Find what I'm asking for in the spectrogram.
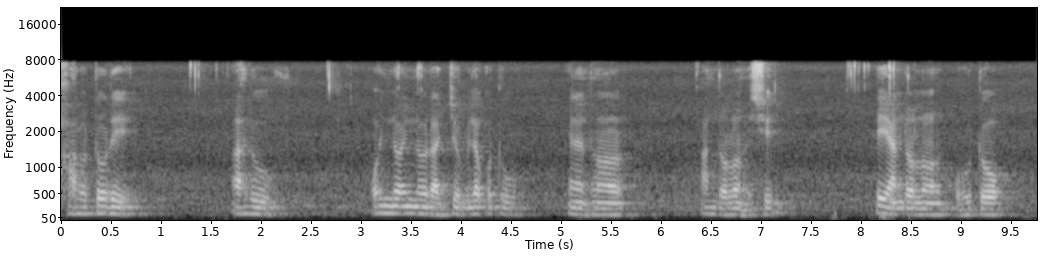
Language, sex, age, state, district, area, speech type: Assamese, male, 60+, Assam, Goalpara, rural, spontaneous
